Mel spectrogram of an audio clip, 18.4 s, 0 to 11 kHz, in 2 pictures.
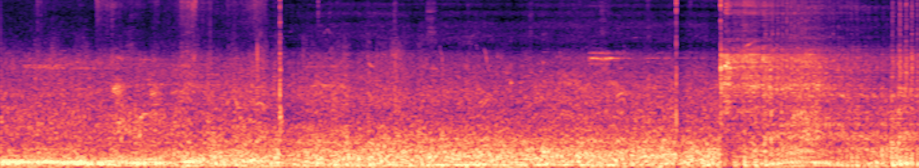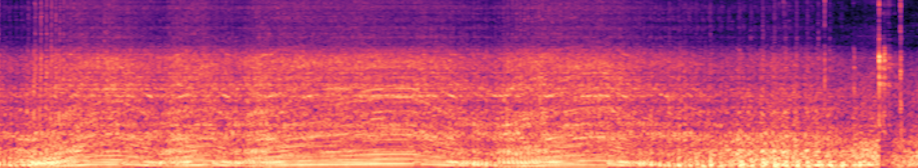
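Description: Bajaj Pulsar 150's single-cylinder engine running at idle. From about seven seconds in it is revved several times, the pitch rising and falling with each blip of the throttle.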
